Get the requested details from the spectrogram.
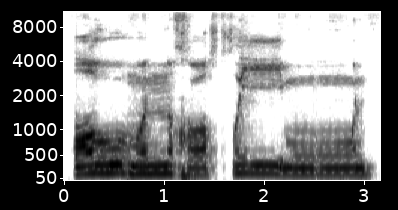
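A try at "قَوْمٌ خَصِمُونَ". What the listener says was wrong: Suinya pendek. Khosimun.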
